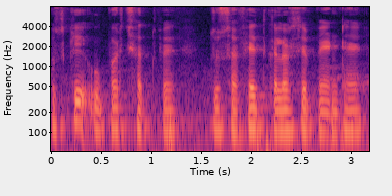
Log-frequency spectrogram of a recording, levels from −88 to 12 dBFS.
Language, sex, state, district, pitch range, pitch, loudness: Hindi, male, Uttar Pradesh, Lucknow, 110-120 Hz, 115 Hz, -19 LUFS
